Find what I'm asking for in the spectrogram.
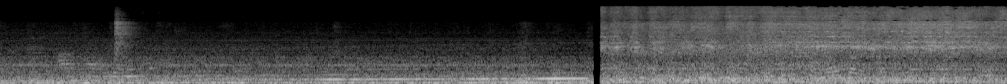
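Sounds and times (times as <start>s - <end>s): train low rumble: 0.0s - 10.0s
hiss and rail noise: 6.0s - 10.0s.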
